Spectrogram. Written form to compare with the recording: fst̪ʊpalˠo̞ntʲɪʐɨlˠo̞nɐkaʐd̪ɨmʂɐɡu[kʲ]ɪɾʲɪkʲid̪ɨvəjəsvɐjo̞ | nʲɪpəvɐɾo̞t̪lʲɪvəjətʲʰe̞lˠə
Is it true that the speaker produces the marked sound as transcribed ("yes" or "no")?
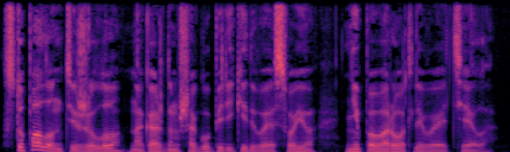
no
